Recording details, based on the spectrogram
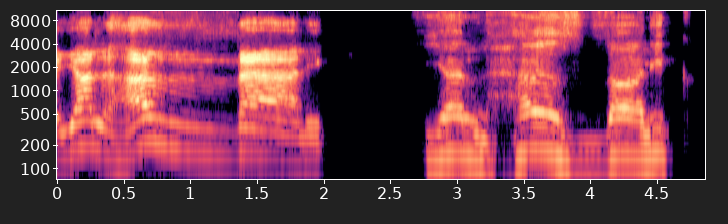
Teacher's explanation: دونوں حرف کو اس طرح ملائیں کہ دوسرا حرف مشدد ہو جائے اور زبان ایک ہی طرح اٹھے، ایک ہی دفعہ اٹھے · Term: ادغام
